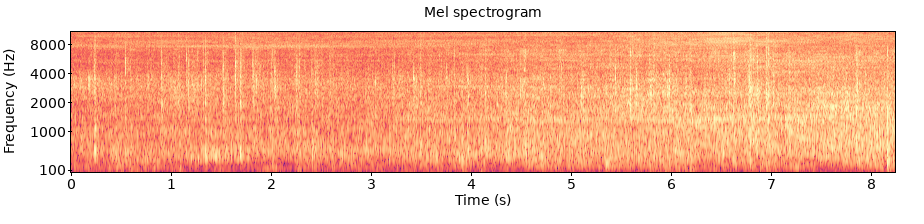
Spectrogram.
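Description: OO gauge model train, a steam locomotive hauling coaches, running along the track with a steady rattle and rapid clicking of wheels over the rail joints, growing louder as it passes close by.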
